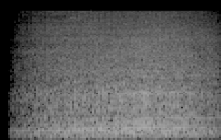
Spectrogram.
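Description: Urban road traffic: motor scooters and cars driving through a junction, their engines running steadily.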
